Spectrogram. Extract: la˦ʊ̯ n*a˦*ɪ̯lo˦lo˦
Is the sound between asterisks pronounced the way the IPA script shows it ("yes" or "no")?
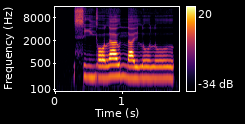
yes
